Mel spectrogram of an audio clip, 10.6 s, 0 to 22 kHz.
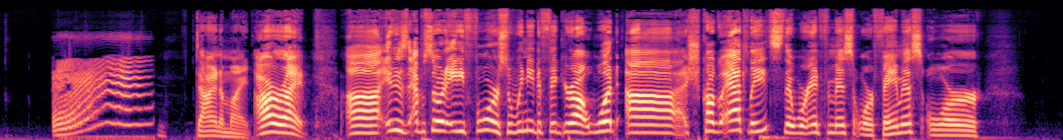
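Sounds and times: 
fart sound effect: 0.5s - 1.6s
speech: 2.0s - 9.9s.

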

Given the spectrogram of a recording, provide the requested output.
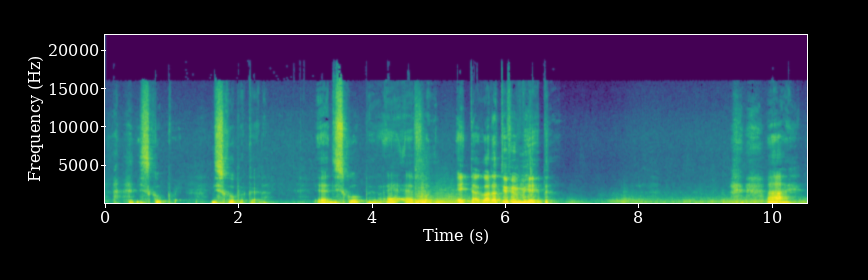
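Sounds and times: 
speech: 0.4s - 2.6s, 3.2s - 6.8s, 9.9s - 10.4s
deep rolling thunder: 4.0s - 10.5s
laughter: 6.1s - 6.8s.

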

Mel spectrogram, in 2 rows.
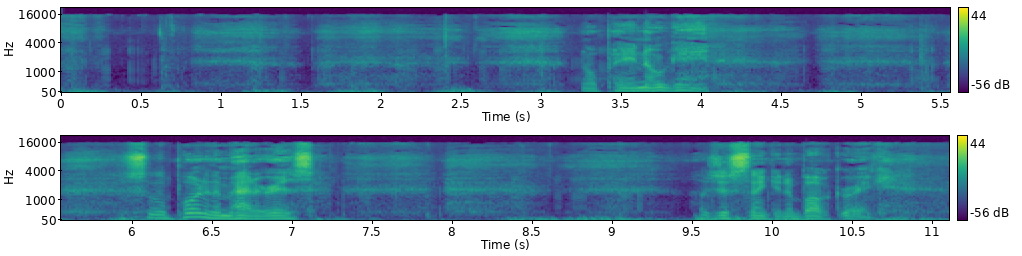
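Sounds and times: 
heavy labored breathing of someone walking up a big hill: 0.0s - 11.0s
speech: 3.2s - 4.2s, 6.0s - 7.2s, 9.6s - 10.9s.

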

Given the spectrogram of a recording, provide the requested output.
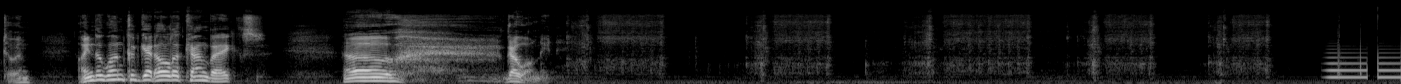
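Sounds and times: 
speech: 0.1s - 2.7s, 3.4s - 4.3s, 5.0s - 5.6s
rotary telephone dial whirring: 5.6s - 6.7s, 7.4s - 12.8s
loud telephone ringing tone: 13.2s - 14.0s.

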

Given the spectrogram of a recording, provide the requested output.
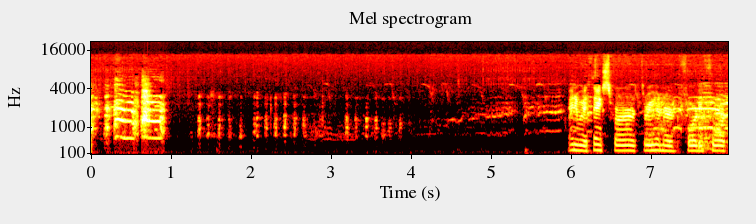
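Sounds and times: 
agitated chickens squawking and clucking: 0.0s - 7.9s
speech: 6.0s - 7.9s.

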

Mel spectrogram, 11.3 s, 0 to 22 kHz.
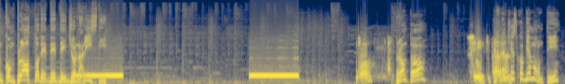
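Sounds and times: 
speech: 0.0s - 2.3s, 8.0s - 8.6s, 9.5s - 11.2s
telephone ringback tone on an outgoing call: 1.8s - 2.5s, 5.0s - 6.0s.

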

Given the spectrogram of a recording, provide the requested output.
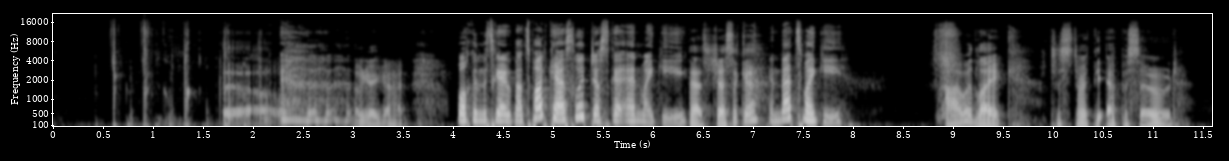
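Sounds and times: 
wet mouth smacks and clicks from pretend chewing boba: 0.4s - 1.8s
speech: 1.7s - 8.0s, 8.8s - 11.4s
laughter: 2.2s - 3.0s.

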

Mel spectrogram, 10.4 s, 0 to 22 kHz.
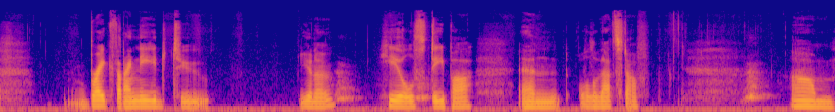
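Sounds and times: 
speech: 1.2s - 2.7s, 3.7s - 8.2s, 9.9s - 10.4s
dog barking: 4.2s - 4.6s, 9.3s - 9.7s
dog yelping: 9.3s - 9.7s.

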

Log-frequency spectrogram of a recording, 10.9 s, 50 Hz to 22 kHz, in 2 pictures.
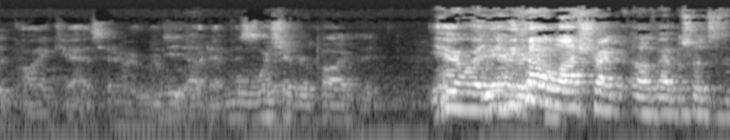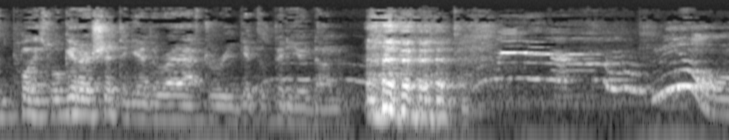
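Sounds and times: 
speech: 0.4s - 9.2s
laughter: 8.2s - 9.2s
cat meowing: 9.0s - 10.4s.

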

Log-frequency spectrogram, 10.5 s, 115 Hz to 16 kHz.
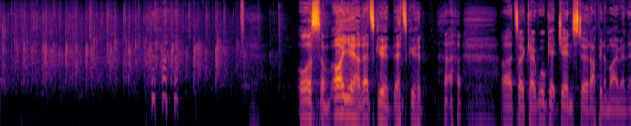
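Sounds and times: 
people cheering: 0.0s - 4.9s
room full of people applauding: 0.0s - 5.0s
laughter: 2.1s - 4.3s, 6.6s - 7.8s
speech: 2.5s - 3.2s, 5.0s - 10.5s.

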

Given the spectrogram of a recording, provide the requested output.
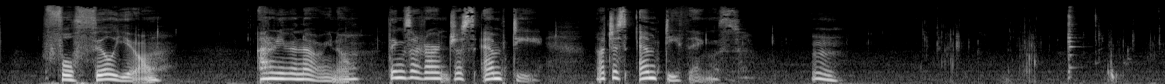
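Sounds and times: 
speech: 0.6s - 1.7s, 2.6s - 7.5s, 8.1s - 8.5s
wet gulping and throat noises: 8.4s - 11.6s
person choking on a sip of water: 9.3s - 11.4s.

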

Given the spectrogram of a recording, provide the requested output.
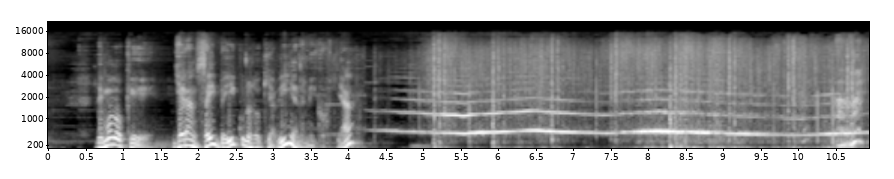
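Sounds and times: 
speech: 0.6s - 4.2s
big white ambulance siren wailing in a village: 4.0s - 10.9s
crackles and clicks: 4.2s - 10.9s.

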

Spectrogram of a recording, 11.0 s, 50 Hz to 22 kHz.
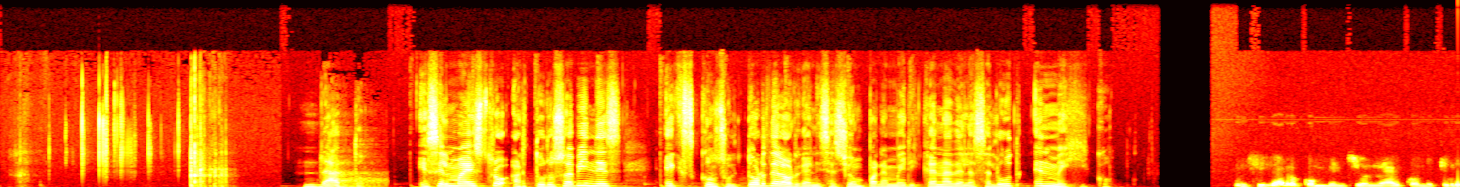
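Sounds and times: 
dice rattling and tumbling across a surface: 0.3s - 1.8s
speech: 2.3s - 8.5s, 9.3s - 10.9s.

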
